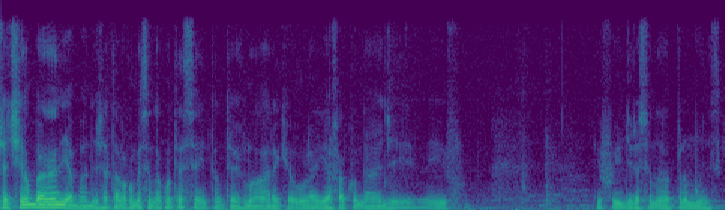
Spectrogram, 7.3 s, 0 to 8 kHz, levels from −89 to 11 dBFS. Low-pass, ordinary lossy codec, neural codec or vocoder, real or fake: 7.2 kHz; none; none; real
